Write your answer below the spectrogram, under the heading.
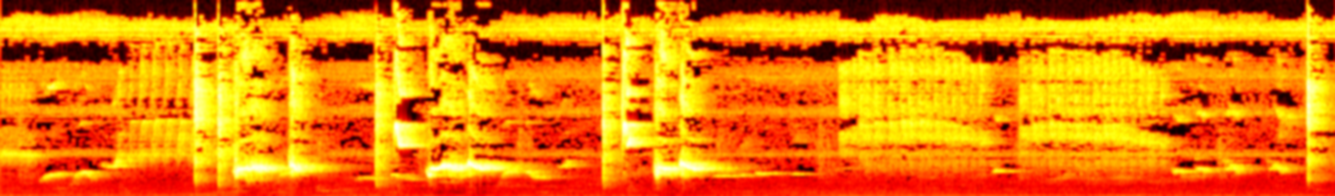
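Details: White-rumped shama in full morning song, played to provoke rival birds: a fast series of loud slurred whistles with sharp ticks between them, pausing for a softer high buzzy trill, then one final sharp note.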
